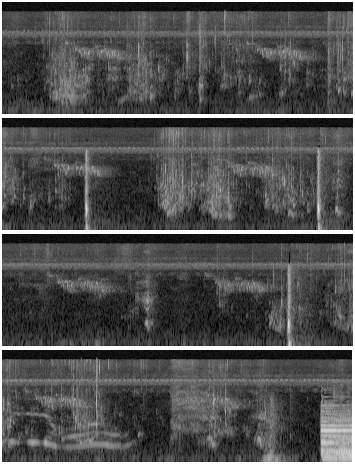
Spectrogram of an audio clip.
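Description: Light splashing and sloshing of lake water in short irregular spells, broken by three sharp clicks a few seconds apart and a brief warbling tone near the end.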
